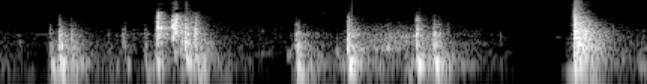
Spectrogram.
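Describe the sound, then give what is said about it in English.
A wooden box that holds short rifles has its lid closed: a run of hollow wooden thunks and knocks of varying loudness, then a brief pause and a final firmer thud. “Then he put the rest back in the box and closed the lid.”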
